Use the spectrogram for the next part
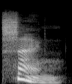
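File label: "sang", British English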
